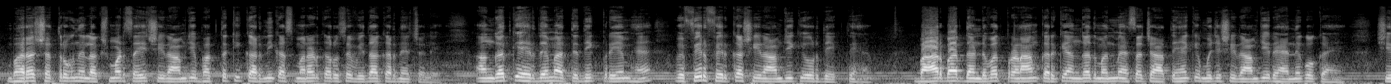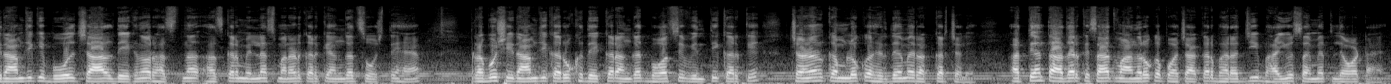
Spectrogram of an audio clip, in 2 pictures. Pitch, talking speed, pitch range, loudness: 140 Hz, 220 wpm, 135-150 Hz, -12 LUFS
